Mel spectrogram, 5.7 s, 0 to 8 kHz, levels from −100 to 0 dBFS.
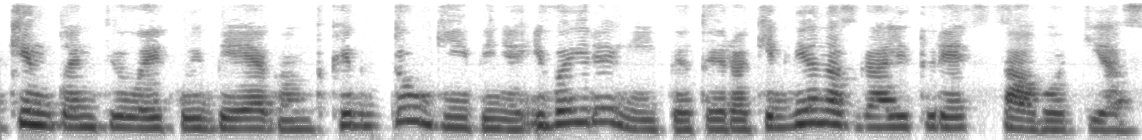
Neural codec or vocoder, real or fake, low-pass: none; real; 7.2 kHz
